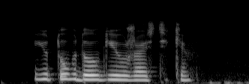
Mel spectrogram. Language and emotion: Russian, neutral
